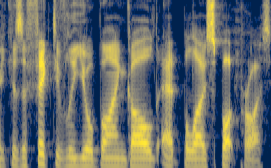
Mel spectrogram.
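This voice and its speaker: A man with an Australian accent talks in a fairly high pitch. The recording is very clean, with a silent background. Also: dry, close sound with no echo. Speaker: bullion dealer. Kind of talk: live stream chat. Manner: loud.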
